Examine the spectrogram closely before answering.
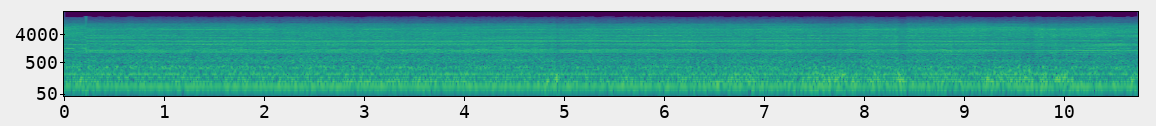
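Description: Walk-in freezer condensing unit running: compressor and condenser fan making a steady drone with a low hum. A thin, steady whine sets in just after the start. The fan has been switched on by its fan-cycle pressure switch.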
